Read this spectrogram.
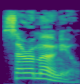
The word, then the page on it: ceremonial: anglais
